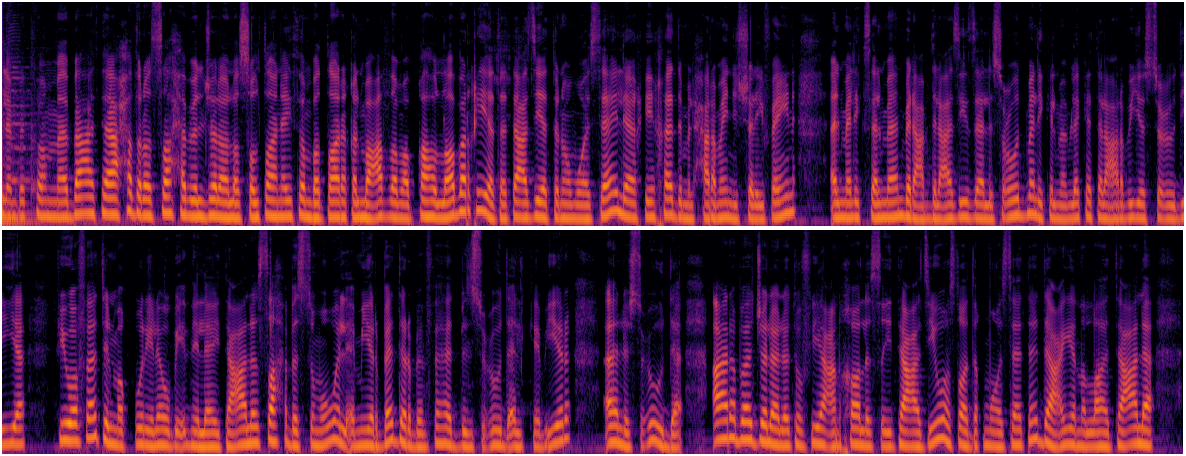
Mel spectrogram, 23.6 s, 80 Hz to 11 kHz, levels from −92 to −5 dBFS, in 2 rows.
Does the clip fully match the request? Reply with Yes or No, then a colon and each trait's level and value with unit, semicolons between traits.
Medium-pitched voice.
Yes: medium, 175 Hz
